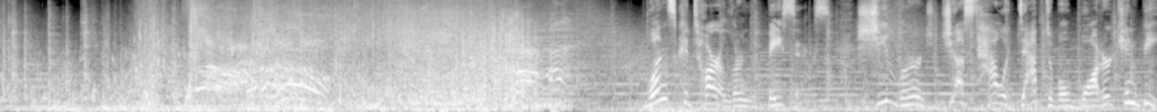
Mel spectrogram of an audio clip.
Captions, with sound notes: [screaming] [grunting] Once Katara learned the basics, she learned just how adaptable water can be.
